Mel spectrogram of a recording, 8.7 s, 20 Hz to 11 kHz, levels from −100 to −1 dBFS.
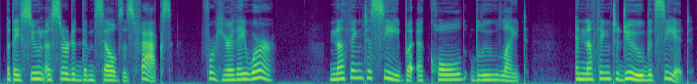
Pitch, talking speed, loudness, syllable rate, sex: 205 Hz, 170 wpm, -19 LUFS, 4.9 syllables/s, female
